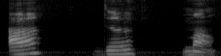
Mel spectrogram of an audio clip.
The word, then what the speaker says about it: à demain: À demain. À demain. That AIN at the end is all one great big nasal sound again. À demain. That it's nasal. We pronounce all 3 letters together.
